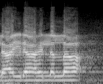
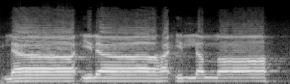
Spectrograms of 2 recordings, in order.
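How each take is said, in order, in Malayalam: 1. വേഗത്തിലും തിടുക്കത്തോടെയുമാണ് ചൊല്ലുന്നത്. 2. സാവധാനത്തിലും മൃദുവായും, തിടുക്കമില്ലാതെയാണ് ചൊല്ലുന്നത്. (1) "വേഗം ഇന്നോളൂ എന്ന് പറയണ പോലെ അല്ല ലാ ഇലാഹ ഇല്ലല്ലാഹ് പറയേണ്ടത്" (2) "വെറുതെ അങ്ങനെ പറഞ്ഞാൽ മതി"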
